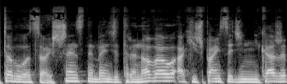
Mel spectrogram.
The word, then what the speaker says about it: Szczęsny: Szczęsny makes a brilliant!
